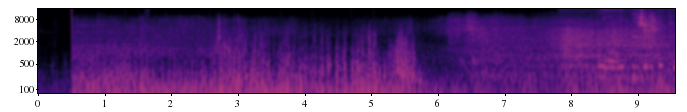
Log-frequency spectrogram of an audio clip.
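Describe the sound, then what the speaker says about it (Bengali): Strong cold wind gusting across a river bridge in a city downtown, heavy buffeting roar on the microphone that eases for a moment then returns, with faint traffic behind. "ব্রিজের উপর প্রচণ্ড ঠান্ডা হাওয়া।"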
